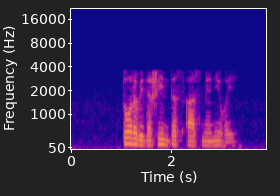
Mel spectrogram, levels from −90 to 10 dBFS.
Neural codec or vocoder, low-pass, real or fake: none; 3.6 kHz; real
